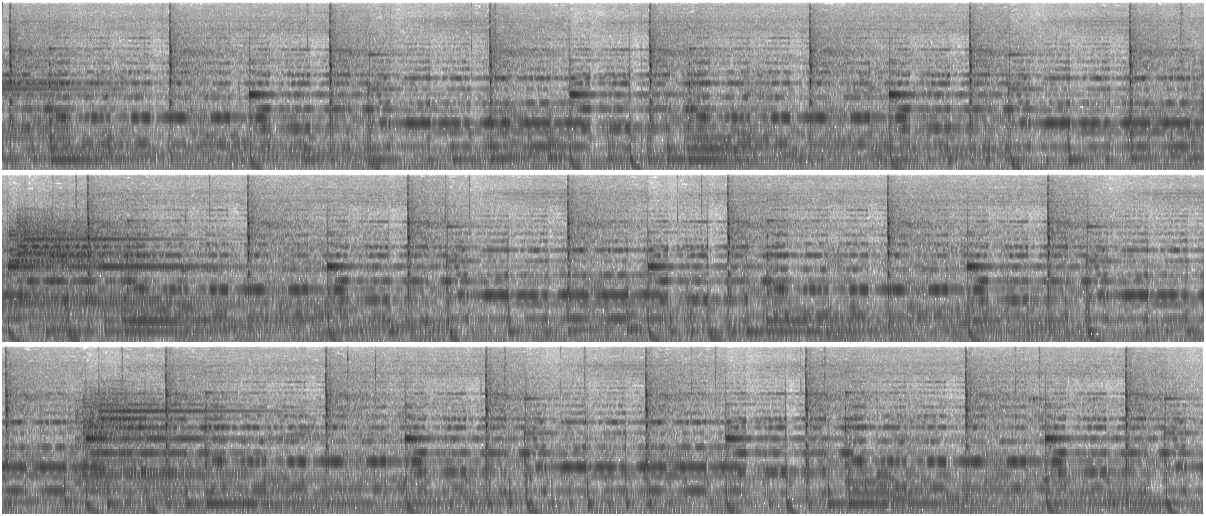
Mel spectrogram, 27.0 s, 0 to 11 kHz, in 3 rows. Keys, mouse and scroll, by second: 2.2 z, 2.3 click, 3.5 click, 5.3 z, 8.7 click, 9.4 alt+middle click, 10.6 ctrl+alt+middle click, 12.3 click, 12.8 z, 14.0 alt+middle click, 15.9 ctrl+b, 18.8 click, 19.9 Tab, 20.6-21.8 right drag, 22.2-22.8 alt+middle drag, 23.3-24.6 middle drag, 25.6 click, 26.4 s.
